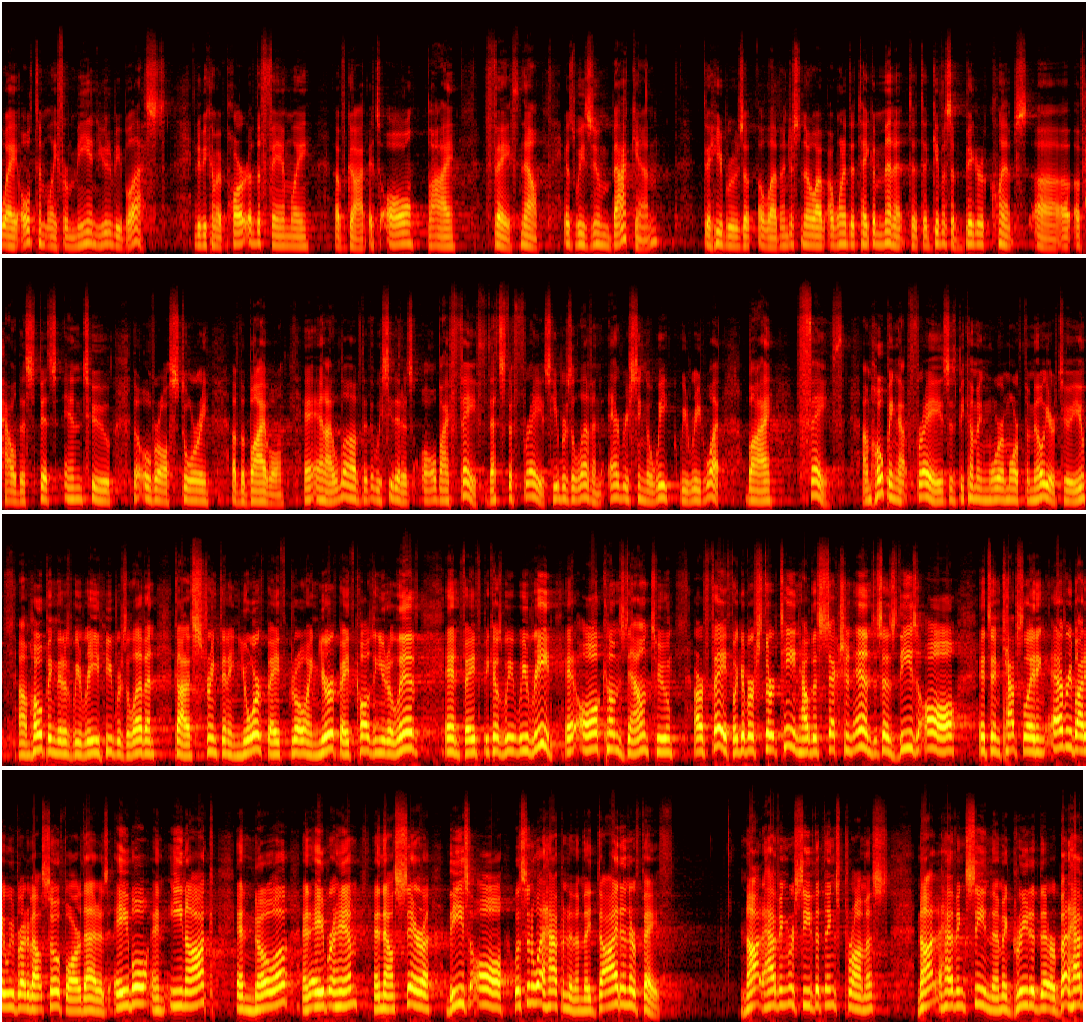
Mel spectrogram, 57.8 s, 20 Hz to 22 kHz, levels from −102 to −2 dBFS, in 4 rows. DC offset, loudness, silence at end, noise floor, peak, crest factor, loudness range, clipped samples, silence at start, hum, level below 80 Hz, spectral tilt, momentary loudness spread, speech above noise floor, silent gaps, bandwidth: under 0.1%; -32 LUFS; 0 s; -75 dBFS; -14 dBFS; 20 dB; 12 LU; under 0.1%; 0 s; none; -82 dBFS; -5.5 dB/octave; 15 LU; 43 dB; none; 13 kHz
